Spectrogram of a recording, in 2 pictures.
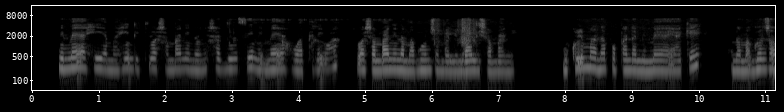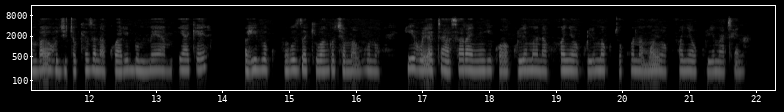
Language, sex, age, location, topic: Swahili, female, 25-35, Kisumu, agriculture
